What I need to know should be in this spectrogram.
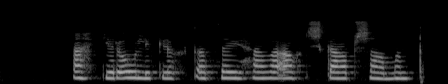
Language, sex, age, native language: Icelandic, female, 11, Icelandic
